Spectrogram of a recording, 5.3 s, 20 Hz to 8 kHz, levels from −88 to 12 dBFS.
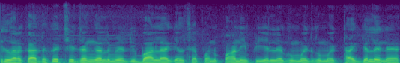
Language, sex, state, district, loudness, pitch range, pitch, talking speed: Maithili, male, Bihar, Supaul, -17 LUFS, 135-145 Hz, 140 Hz, 200 wpm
